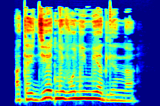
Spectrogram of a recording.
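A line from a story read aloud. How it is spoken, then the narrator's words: Through gritted teeth. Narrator (Russian): сквозь зубы сказала Стенина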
